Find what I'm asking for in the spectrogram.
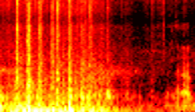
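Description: Racing pigeons coo in a breeding loft, a few soft close throaty coos at the start that fade, followed by quieter rustling.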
